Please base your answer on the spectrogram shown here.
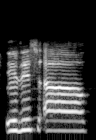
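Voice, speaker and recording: A woman's voice: high-pitched, bright, forceful tone, no echo, lo-fi sound. A young woman from Indonesia, a student participant, speaking hesitantly and searching for her words.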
